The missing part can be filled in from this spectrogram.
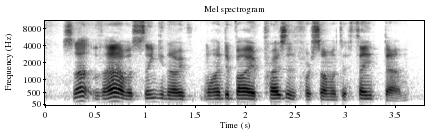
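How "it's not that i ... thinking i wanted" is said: plain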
